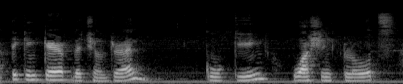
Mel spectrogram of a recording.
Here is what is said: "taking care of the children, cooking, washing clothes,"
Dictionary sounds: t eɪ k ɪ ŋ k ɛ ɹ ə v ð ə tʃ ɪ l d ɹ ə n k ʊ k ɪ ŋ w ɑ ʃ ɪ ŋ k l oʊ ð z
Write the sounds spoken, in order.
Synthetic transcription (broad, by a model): t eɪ k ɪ ŋ k ɛ ɹ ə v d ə tʃ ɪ l d ɹ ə n k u k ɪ ŋ w ɑ ʃ ɪ ŋ k l oʊ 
